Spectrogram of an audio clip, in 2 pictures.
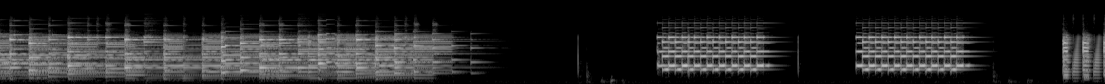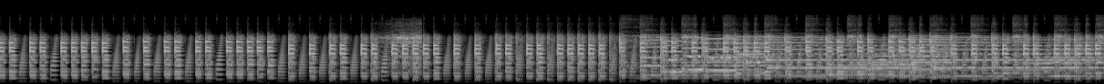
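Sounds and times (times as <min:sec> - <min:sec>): mobile phone ringtone melody: 0:00.0 - 0:05.1, 0:06.6 - 0:08.0, 0:08.6 - 0:09.9, 0:10.6 - 0:22.0
phone ring bursts: 0:06.6 - 0:08.0, 0:08.6 - 0:09.9
electronic dance ringtone: 0:10.6 - 0:22.0.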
